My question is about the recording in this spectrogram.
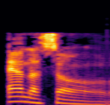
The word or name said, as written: anisole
